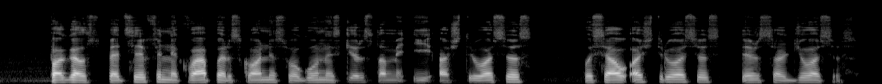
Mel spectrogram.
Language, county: Lithuanian, Klaipėda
